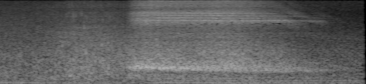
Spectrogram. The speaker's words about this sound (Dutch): Oh, wat diep. Wat donker. Wat een golven.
